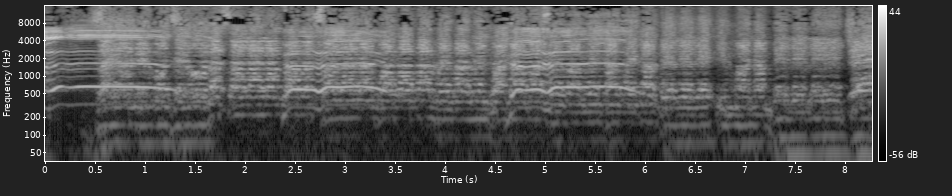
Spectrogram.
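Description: Mixed choir of men and women singing in harmony, a high voice holding three long notes over the lower parts.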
